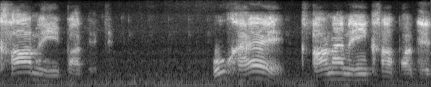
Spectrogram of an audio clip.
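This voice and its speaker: The man's voice has a bright, sharp tone. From India, Bihar (Nawada). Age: 60s. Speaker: retired officer giving customer testimonial. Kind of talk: testimony.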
